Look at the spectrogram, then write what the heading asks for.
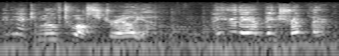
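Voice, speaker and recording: A man's voice: very high-pitched, sing-song, fairly quick, bright, forceful tone, full character voice. Laid-back, sarcastic teen boy. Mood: deadpan annoyance. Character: cool, lazy, sarcastic teenage stepbrother. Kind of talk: scripted sitcom monologue to camera. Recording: music behind TV dialogue.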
